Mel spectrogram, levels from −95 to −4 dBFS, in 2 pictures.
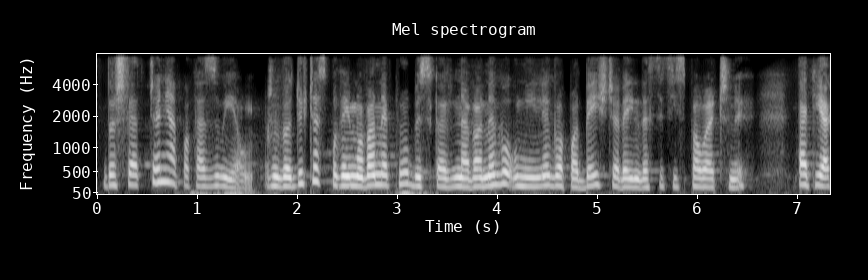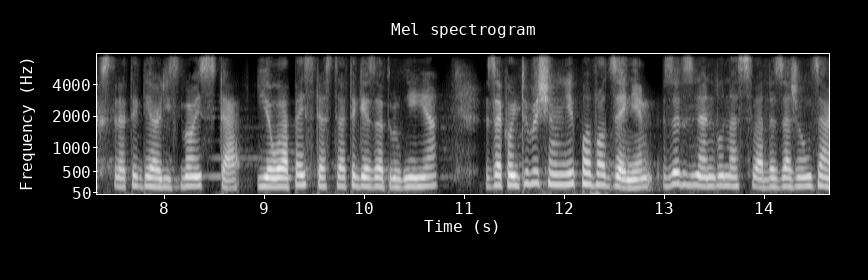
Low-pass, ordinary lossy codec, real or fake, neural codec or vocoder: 7.2 kHz; none; fake; codec, 16 kHz, 1 kbps, X-Codec, HuBERT features, trained on balanced general audio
